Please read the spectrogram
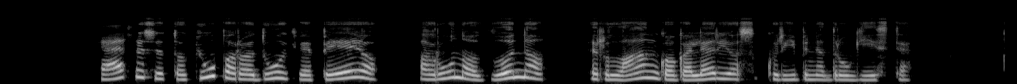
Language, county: Lithuanian, Kaunas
